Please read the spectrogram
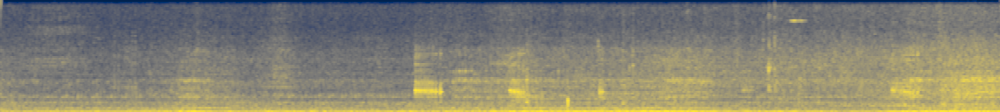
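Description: Car engine running at low speed with tyre and road noise, heard from inside the cabin: a steady low hum.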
